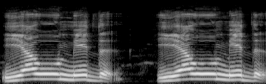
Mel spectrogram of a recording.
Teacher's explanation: میم کو دال میں ملا دیں گے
